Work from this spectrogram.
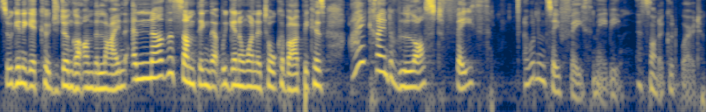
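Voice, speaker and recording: Woman sports host, from south africa, lowish voice, stuffy with a cold, casual chatty delivery. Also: fairly quick. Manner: chatty and lively, with fillers and self-corrections. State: congested with a cold. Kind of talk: casual live sports talk.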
